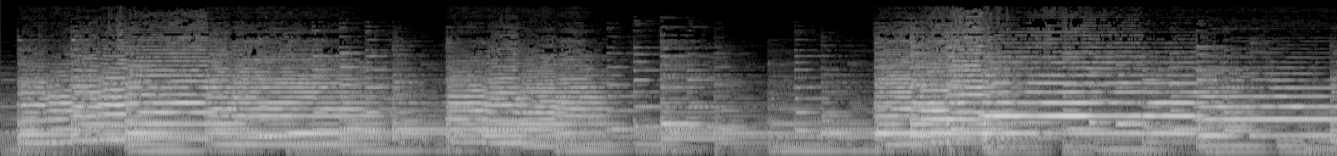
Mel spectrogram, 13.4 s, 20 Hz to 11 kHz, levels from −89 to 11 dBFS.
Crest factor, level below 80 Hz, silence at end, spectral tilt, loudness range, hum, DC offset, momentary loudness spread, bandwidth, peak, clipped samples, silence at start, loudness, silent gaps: 14 dB; -44 dBFS; 0 s; -6 dB/octave; 8 LU; none; under 0.1%; 13 LU; 9 kHz; 0 dBFS; under 0.1%; 0 s; -15 LUFS; none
